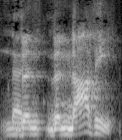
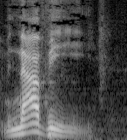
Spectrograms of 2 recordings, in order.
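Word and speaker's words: Na'vi: How do you say it? – The Navi. – Navi. – Yes.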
